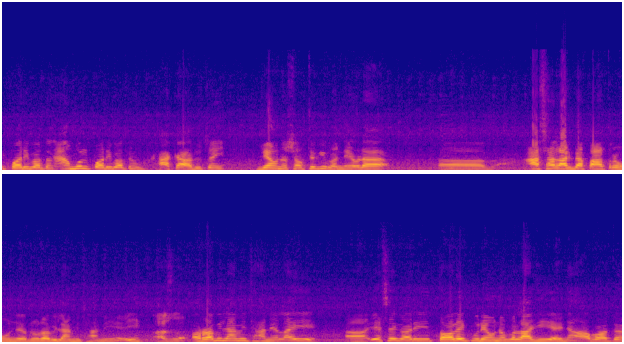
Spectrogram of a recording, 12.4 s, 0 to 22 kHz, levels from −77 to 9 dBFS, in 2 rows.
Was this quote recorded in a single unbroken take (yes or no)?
yes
